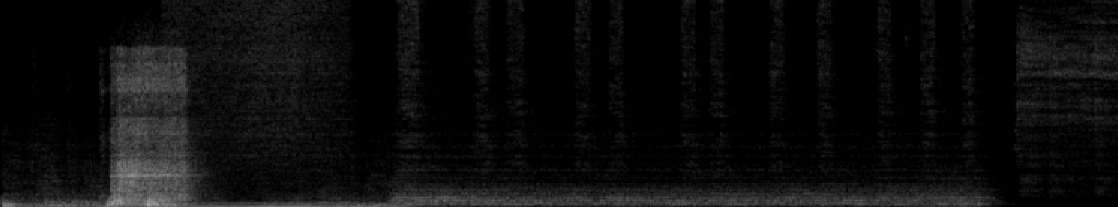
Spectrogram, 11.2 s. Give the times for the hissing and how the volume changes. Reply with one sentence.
The hissing can be heard from 0.0 to 11.1 s, getting quieter.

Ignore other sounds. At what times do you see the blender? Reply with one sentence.
You can hear the blender from 0.0 to 1.9 s.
